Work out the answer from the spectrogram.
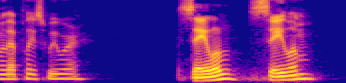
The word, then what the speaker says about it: Salem: we were Salem Salem I called it sallim just somebody and they were like what I was like yeah I was up in Salem Mass and they're like I've never heard it called that before yeah Salem I just drag my A's cuz it's say like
